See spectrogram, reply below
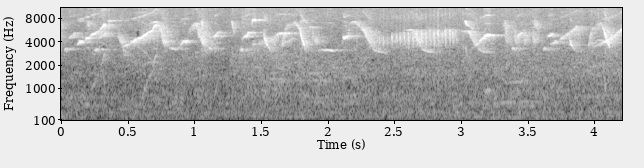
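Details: Lure recording of a canary in continuous rolling song to draw replies from other canaries: high looping whistles and quick slurred notes strung together without pause, moderately loud.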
